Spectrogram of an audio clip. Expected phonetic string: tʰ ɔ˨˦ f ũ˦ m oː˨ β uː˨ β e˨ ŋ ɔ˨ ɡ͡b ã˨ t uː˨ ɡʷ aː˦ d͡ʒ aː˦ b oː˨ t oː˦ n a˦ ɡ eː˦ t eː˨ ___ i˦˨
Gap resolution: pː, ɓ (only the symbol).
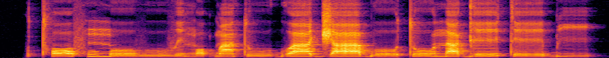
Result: ɓ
